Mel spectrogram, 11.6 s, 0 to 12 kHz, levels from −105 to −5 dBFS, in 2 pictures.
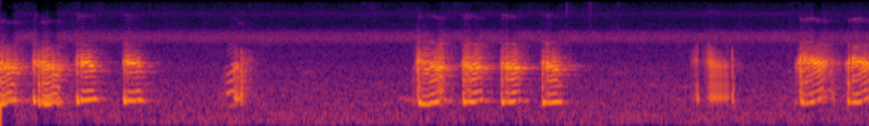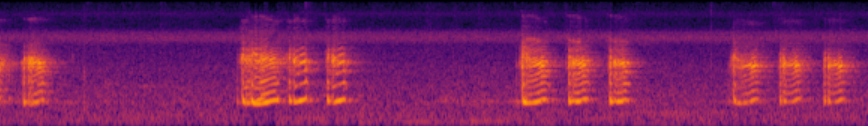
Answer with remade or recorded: recorded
